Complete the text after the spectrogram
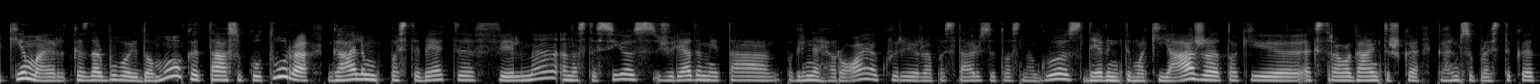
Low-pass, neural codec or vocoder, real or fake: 7.2 kHz; none; real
